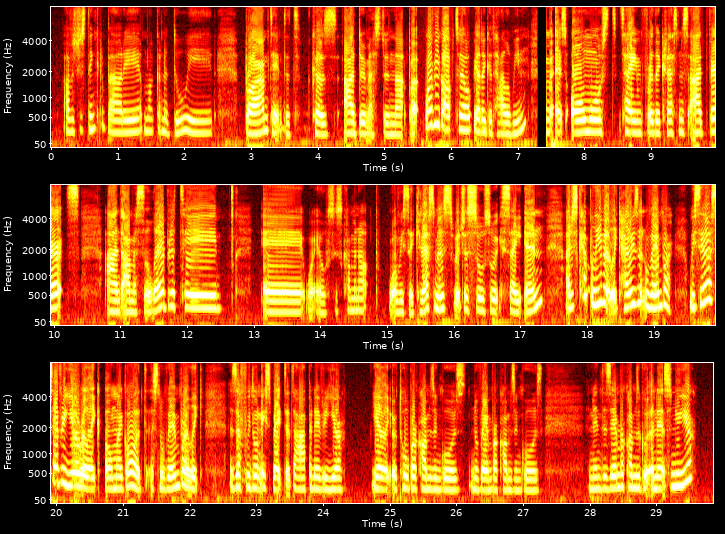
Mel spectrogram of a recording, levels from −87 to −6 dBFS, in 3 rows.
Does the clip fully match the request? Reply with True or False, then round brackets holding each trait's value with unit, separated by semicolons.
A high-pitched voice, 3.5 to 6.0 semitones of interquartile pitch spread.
True (220 Hz; 4.1 semitones)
